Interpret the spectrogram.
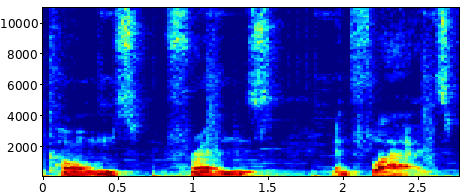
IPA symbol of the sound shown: z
